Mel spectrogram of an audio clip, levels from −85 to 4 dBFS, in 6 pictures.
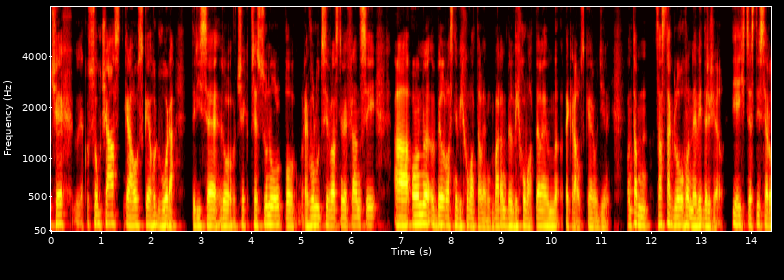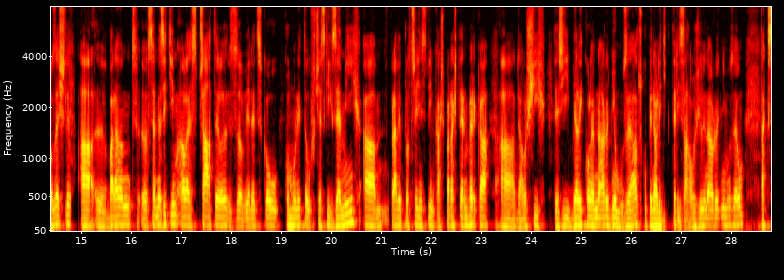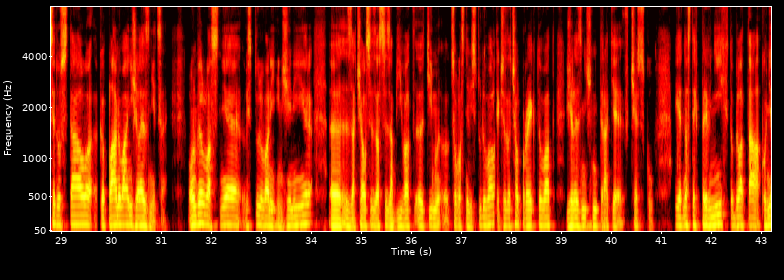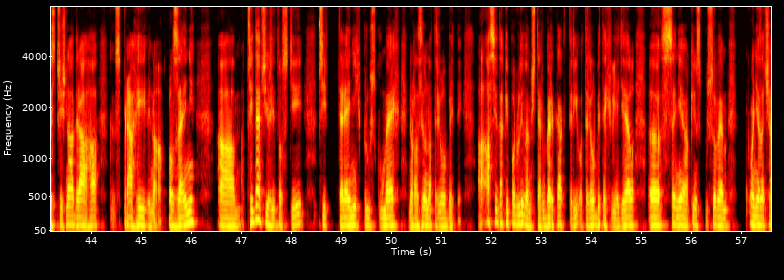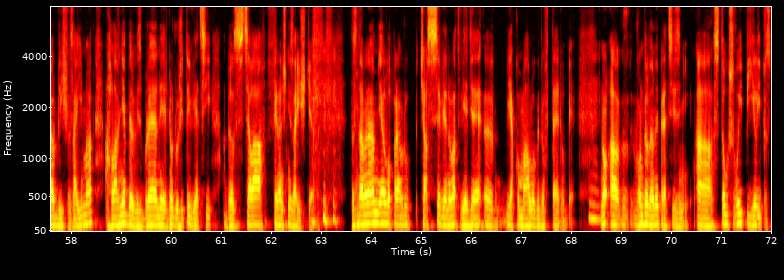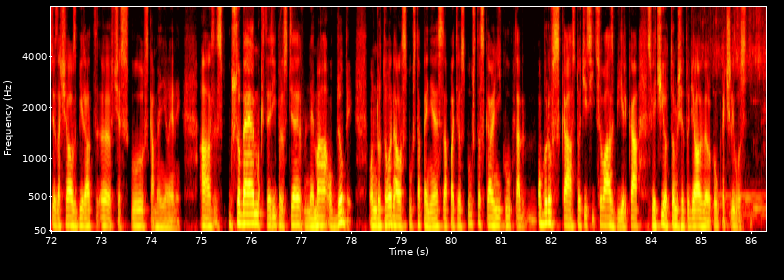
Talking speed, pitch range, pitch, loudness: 140 wpm, 105-120 Hz, 110 Hz, -21 LUFS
